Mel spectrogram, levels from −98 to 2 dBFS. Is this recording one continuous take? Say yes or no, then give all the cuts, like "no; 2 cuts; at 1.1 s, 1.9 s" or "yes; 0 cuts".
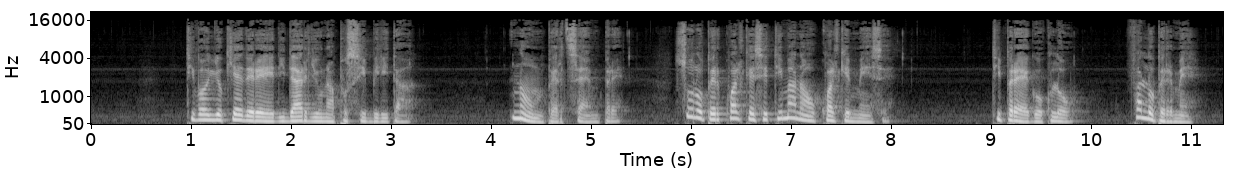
yes; 0 cuts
